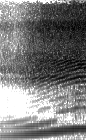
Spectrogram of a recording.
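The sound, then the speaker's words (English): A voice imitates the droning hum from a truck's back end as it speeds up on an expressway, a buzzy, engine-like tone that climbs steadily in pitch and swells louder over under two seconds, with no words spoken. “Like, whatever noise it was making was getting even louder.”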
